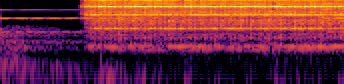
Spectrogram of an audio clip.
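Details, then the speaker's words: Old telephone bell ringer with stranded bare wires, powered up: bright continuous clang for about a second and a half, striking properly but not ringing continuously; the screw then came out. "I'd like it to just keep ringing CU then I can adjust it but it's not"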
